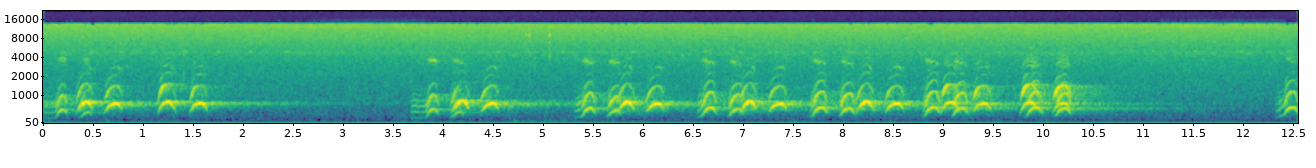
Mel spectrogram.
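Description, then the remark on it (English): A pair of owls, disturbed in their territory, call back and forth in an excited duet, rapid bursts of yelping hoots, the male's voice lower and the female's higher and quicker, overlapping in rhythmic runs, with a brief pause partway through. “The second clip is of a pair of owls giving their characteristic excited duetting calls when they're disturbed in their territory.”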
